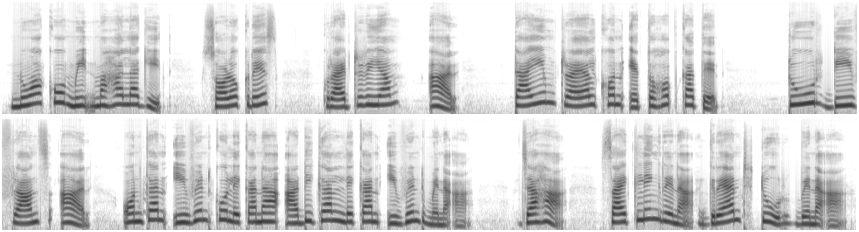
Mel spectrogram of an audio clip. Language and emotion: Santali, neutral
